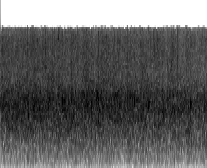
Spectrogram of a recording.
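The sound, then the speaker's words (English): A debate audience claps steadily and loudly for several seconds for everyone who asked questions, a dense, even wash of applause with no voices standing out above it. “So everybody who got up and asked questions, thanks very much for you, and a round of applause for those.”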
